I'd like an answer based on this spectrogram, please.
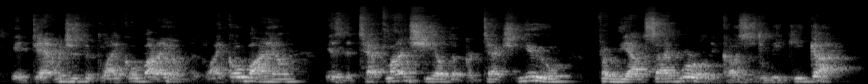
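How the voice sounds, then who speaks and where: A man in his fifties, a doctor, talks loosely and scattered as he works through viewer comments, full of fillers. His voice rings with a heavy cave-like echo. He sits a little back from the microphone. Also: mid-range voice. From Los Angeles, USA. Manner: rambling, scattered, with many "uh, let's see" fillers. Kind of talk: casual livestream answering viewer comments. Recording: very echoey, distant from the mic.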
